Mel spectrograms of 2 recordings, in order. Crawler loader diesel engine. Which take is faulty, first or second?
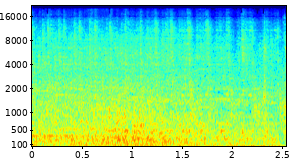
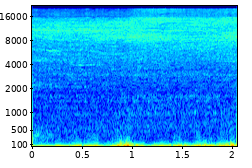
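second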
